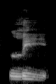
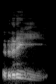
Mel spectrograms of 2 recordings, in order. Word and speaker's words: Lee: Lee. Some people say my name Ri. I've heard it. And they even write with R.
